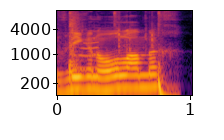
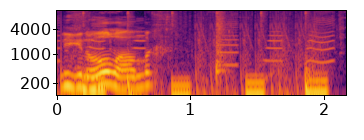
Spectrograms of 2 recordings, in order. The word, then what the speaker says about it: Vliegende Hollander: The Vliegende Hollander. That's how they say it in Dutch. Vliegende Hollander.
